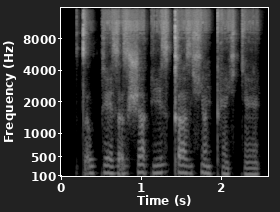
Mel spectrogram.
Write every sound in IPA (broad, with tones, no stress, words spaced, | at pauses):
tə̰˨wke˨z ə̰˨zʃɜ˨ki˨˦z kʼɜ˦zçə̃˦j pʰẽ˨çcẽ˨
